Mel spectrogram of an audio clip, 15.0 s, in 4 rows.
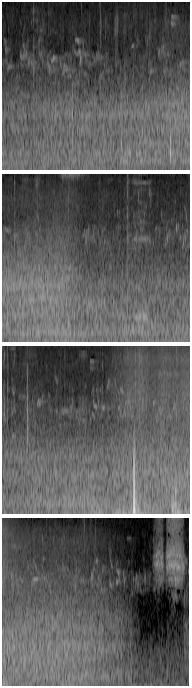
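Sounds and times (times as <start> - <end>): rustling of brush and twigs: 8.6 - 13.2
heavy thump: 9.5 - 11.5.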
